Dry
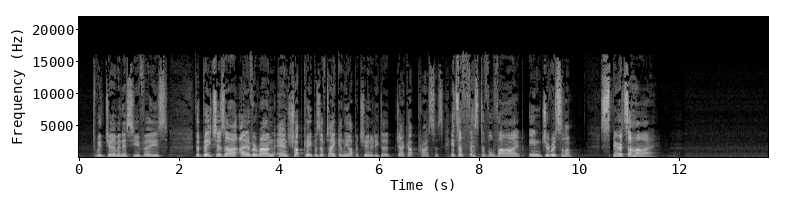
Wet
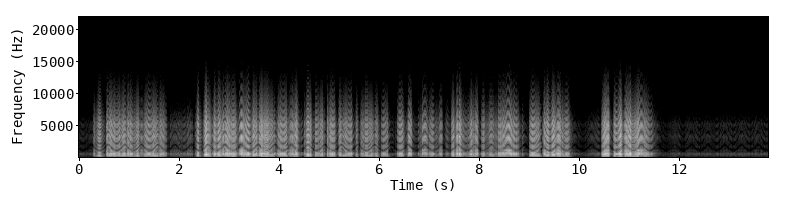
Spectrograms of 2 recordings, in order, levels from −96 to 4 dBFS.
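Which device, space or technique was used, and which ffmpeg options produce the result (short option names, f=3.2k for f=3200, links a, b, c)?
circuit-bent sampling toy: -filter_complex "[0:a]acrusher=samples=31:mix=1:aa=0.000001:lfo=1:lforange=18.6:lforate=3,highpass=490,equalizer=f=600:t=q:w=4:g=8,equalizer=f=850:t=q:w=4:g=-9,equalizer=f=1.4k:t=q:w=4:g=-10,equalizer=f=2.1k:t=q:w=4:g=-4,equalizer=f=3.3k:t=q:w=4:g=8,equalizer=f=5.2k:t=q:w=4:g=8,lowpass=f=5.9k:w=0.5412,lowpass=f=5.9k:w=1.3066,asettb=1/sr,asplit=3[a][b][c];[a]atrim=end=2.434[d];[b]atrim=start=2.43:end=3.48,asetpts=PTS-STARTPTS,afade=t=in:d=0.004:c=qsin,afade=t=out:st=1.046:d=0.004:c=qsin,highpass=f=200:w=0.5412,highpass=f=200:w=1.3066[e];[c]atrim=start=3.476[f];[d][e]acrossfade=d=0.004:c1=hsin:c2=qsin[g];[g][f]acrossfade=d=0.004:c1=qsin:c2=hsin,volume=3.5dB"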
